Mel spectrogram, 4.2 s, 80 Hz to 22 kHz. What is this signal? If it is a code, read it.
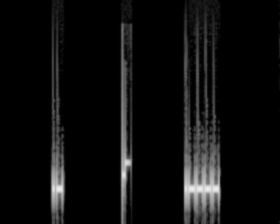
Morse code, heard as a keyed tone, about 39 wpm, 700 Hz. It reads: A 1
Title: Single Character (Letter:Number:Punctuation:Prosign) 40wpm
